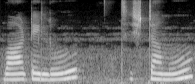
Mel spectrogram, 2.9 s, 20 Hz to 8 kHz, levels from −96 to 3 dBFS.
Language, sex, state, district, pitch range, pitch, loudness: Telugu, female, Andhra Pradesh, Sri Satya Sai, 195-220 Hz, 205 Hz, -13 LUFS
